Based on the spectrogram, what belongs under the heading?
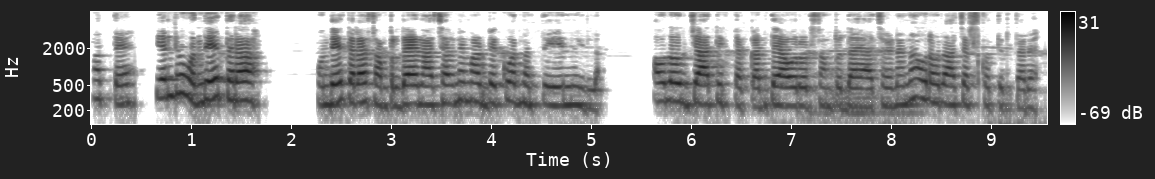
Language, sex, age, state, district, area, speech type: Kannada, female, 18-30, Karnataka, Chitradurga, rural, spontaneous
